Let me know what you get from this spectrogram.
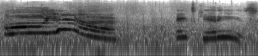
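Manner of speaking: high, drawn-out squeal of delight; gushing coo. Real, not acted. Hearing of a viewer's three cats, gushing coo. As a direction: coo over someone's cats, stretched and high.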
